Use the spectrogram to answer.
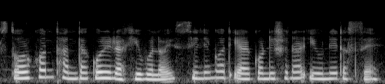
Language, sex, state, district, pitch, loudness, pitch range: Assamese, female, Assam, Kamrup Metropolitan, 265 Hz, -14 LUFS, 250-290 Hz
